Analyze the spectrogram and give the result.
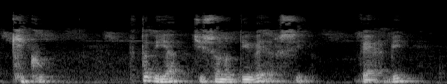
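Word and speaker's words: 聞く: In giapponese il verbo ascoltare, sentire, si pronuncia kiku.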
